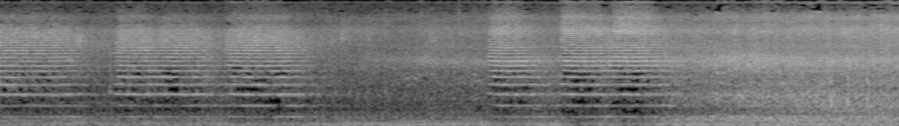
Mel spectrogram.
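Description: Philippine National Railways diesel locomotive sounding its horn for the level crossing: several long blasts, a pause of about two seconds, then two more. From about seven seconds in, the locomotive is passing close, its engine rumbling with wheel noise on the rails.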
